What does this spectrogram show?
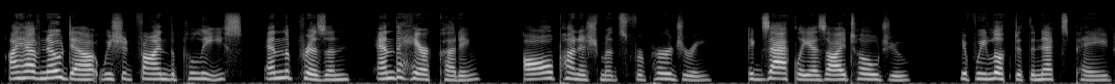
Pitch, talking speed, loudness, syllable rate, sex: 240 Hz, 160 wpm, -20 LUFS, 4.6 syllables/s, female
